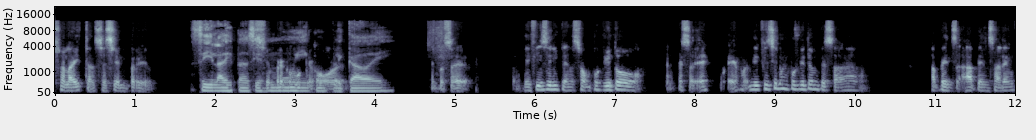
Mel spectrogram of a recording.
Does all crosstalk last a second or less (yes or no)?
no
